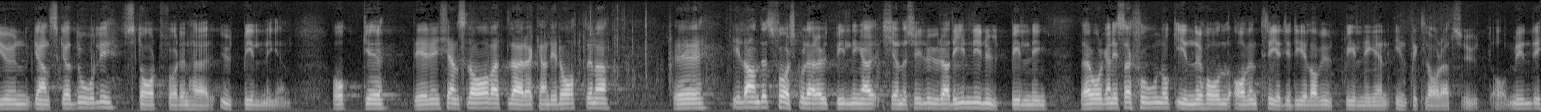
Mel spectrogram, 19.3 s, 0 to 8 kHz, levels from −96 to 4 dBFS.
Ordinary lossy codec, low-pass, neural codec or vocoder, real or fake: none; none; none; real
